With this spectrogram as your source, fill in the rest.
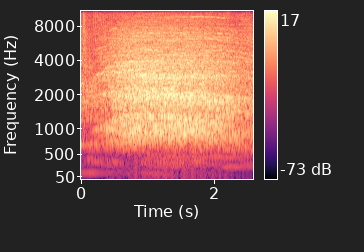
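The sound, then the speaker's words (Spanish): A crowd of women lets out a loud, sustained joyful shout, swelling and then fading over a couple of seconds, with a low steady hum underneath. “Las mujeres,”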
